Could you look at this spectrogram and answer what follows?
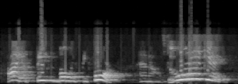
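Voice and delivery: a bold hero stepping forward; high, loud cartoonish bravado; brave woodcutter. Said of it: "he said".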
